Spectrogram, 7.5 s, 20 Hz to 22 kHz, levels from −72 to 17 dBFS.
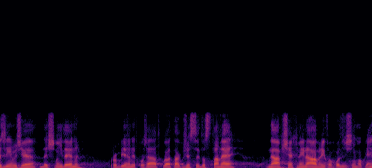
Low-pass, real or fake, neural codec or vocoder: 7.2 kHz; fake; codec, 16 kHz, 1 kbps, FreqCodec, larger model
